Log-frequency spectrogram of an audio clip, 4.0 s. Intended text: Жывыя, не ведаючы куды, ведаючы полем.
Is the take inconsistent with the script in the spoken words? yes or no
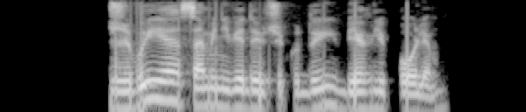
yes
